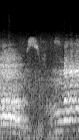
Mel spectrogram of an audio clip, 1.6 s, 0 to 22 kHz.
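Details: Castrated male goats, 14 to 15 months old and weighing about 60 to 90 kilograms, raised on a goat farm and sold for Bakri Eid; a rich, harmonic bleat opens, fades into a quiet gap, then a second bleat rises at the end.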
